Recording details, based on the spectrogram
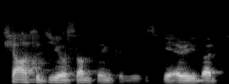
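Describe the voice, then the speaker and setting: A man in his twenties from South Africa, a former rugby player chatting as a podcast guest, with lots of pauses and restarts. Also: lowish voice, level tone. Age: 20s. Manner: hesitant, many ums and restarts. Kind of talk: casual interview chat. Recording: dull lo-fi sound.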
